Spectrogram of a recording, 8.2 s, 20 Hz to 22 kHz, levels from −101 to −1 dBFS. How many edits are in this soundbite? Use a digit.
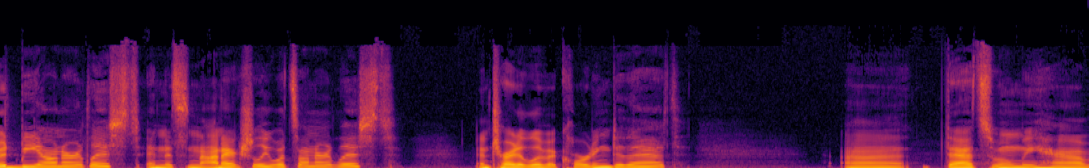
0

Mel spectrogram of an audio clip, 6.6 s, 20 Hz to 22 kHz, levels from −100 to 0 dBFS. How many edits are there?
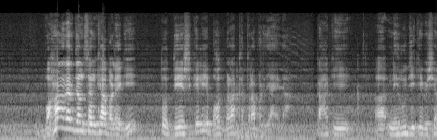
1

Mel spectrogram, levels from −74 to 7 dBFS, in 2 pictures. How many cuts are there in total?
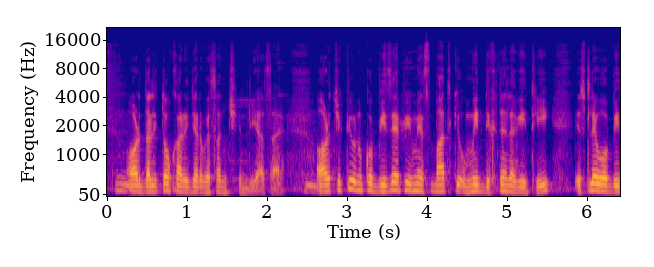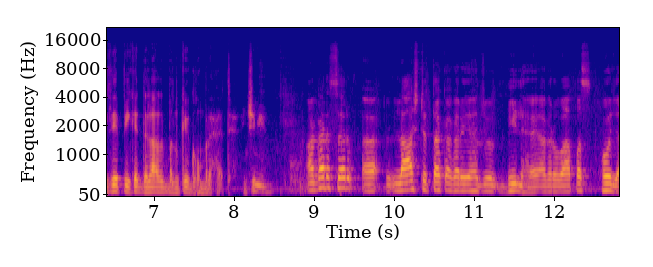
0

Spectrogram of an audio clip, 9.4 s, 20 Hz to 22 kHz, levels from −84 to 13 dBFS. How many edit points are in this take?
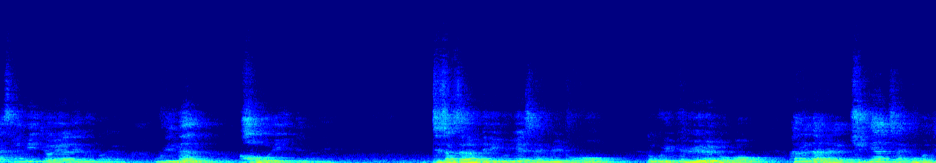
0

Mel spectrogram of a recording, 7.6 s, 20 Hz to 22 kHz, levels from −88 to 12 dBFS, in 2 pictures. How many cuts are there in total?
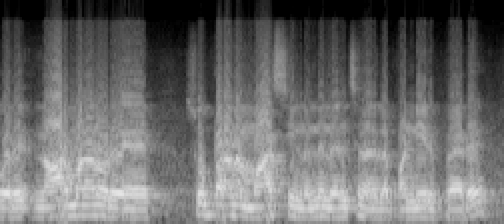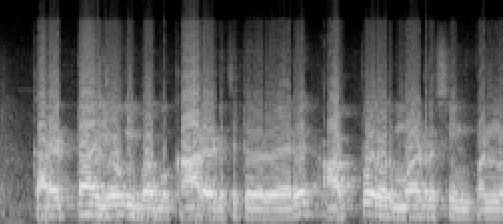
1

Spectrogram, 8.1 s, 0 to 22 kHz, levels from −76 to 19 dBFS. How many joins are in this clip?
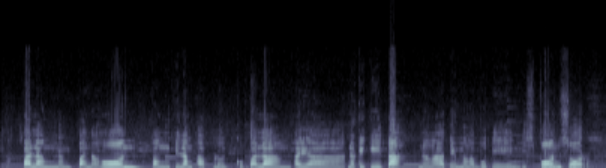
3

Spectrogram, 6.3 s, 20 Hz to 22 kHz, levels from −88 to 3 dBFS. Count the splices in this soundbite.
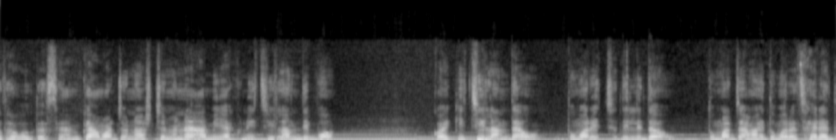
0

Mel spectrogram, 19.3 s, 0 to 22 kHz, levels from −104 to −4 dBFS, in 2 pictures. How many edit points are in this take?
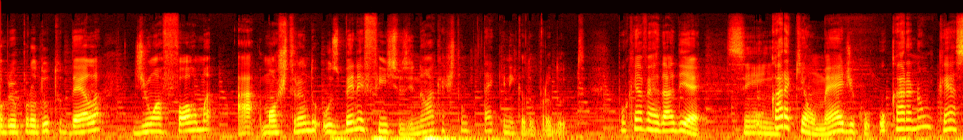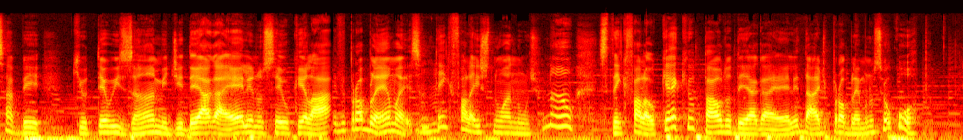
1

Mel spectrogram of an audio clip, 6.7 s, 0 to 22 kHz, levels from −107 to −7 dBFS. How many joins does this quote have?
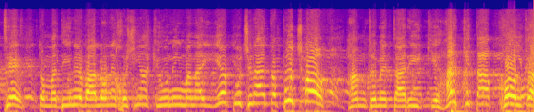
0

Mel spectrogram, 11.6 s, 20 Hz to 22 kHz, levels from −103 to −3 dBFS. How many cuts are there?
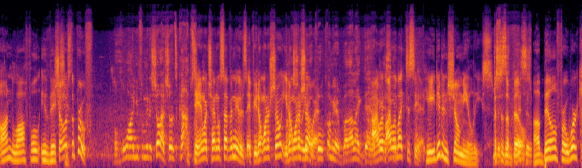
1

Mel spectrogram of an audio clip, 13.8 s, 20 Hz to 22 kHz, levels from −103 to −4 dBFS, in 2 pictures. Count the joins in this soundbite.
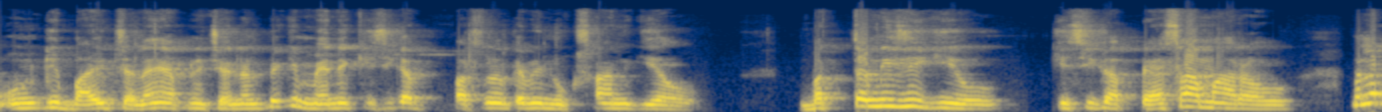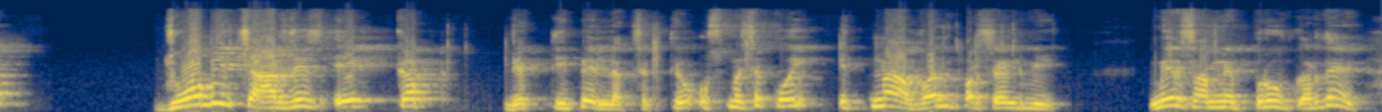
0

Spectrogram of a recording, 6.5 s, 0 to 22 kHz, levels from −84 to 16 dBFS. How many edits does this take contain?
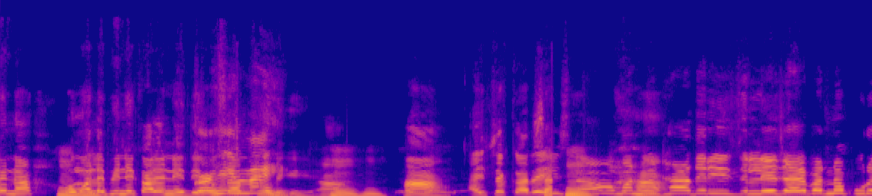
1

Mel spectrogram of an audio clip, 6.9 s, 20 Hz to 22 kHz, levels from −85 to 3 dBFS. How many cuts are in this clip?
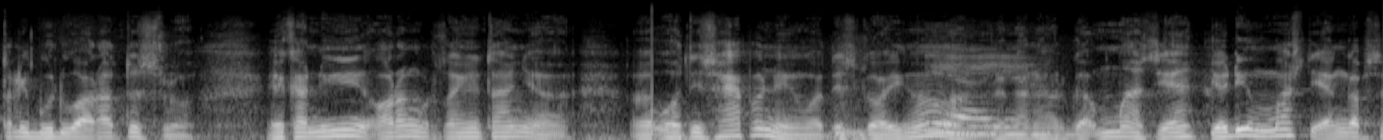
2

